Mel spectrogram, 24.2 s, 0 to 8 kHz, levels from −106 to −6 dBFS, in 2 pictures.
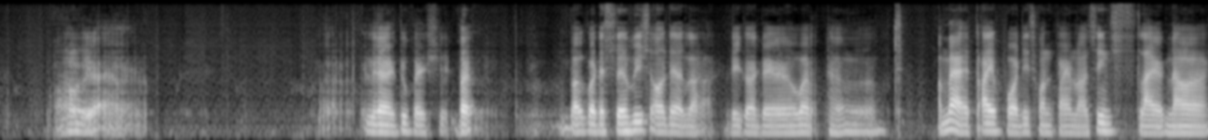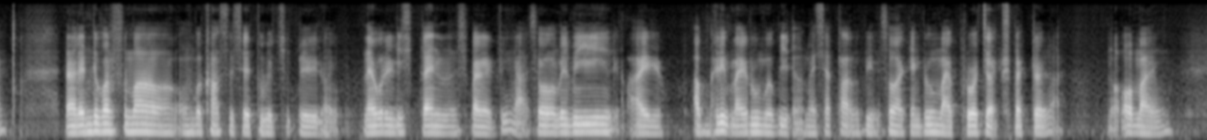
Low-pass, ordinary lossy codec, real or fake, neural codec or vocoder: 7.2 kHz; none; fake; codec, 16 kHz, 1 kbps, FunCodec, trained on Chinese and English, 50 frames a second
